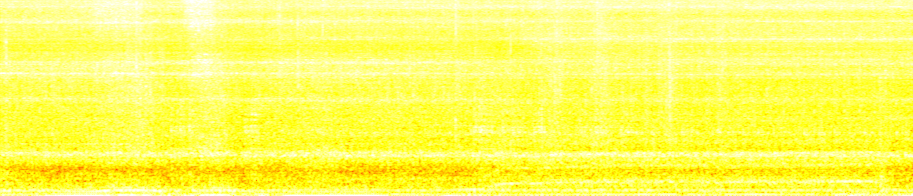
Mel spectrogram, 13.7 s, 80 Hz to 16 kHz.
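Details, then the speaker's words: 1959 Plymouth Suburban wagon with 75,000 original miles, long-stored barn find, idling after its first start before being driven out. Steady low, even idle rumble with no ticking or misses; so quiet it's hard to hear it run. Normal idle. "that's so quiet i can't hear it run"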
